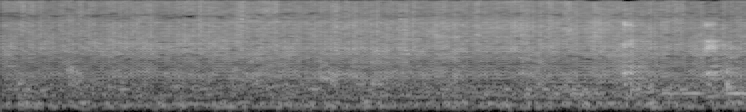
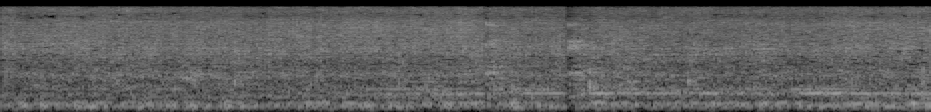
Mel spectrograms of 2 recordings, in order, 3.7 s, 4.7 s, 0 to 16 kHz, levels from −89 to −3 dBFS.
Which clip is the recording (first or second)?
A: second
